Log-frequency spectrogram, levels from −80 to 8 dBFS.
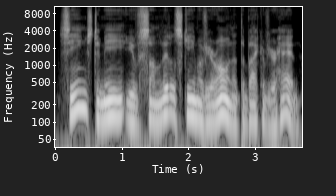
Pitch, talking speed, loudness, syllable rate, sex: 110 Hz, 260 wpm, -15 LUFS, 5.4 syllables/s, male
